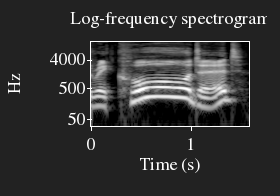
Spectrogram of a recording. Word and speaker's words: recorded: And it was recorded, ударение на втором слоге, recorded, it was a record.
